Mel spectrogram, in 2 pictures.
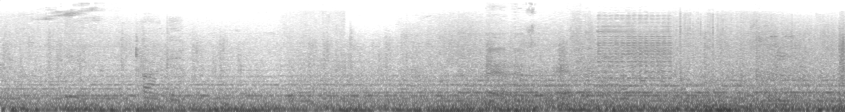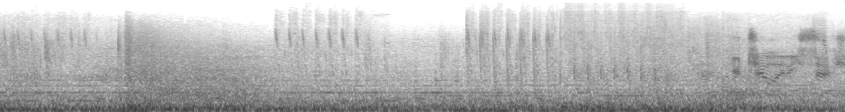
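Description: Mech combat in a video game, with dense layered weapons fire and booming explosions that rumble on without a break, and a game voice speaking over the barrage.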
